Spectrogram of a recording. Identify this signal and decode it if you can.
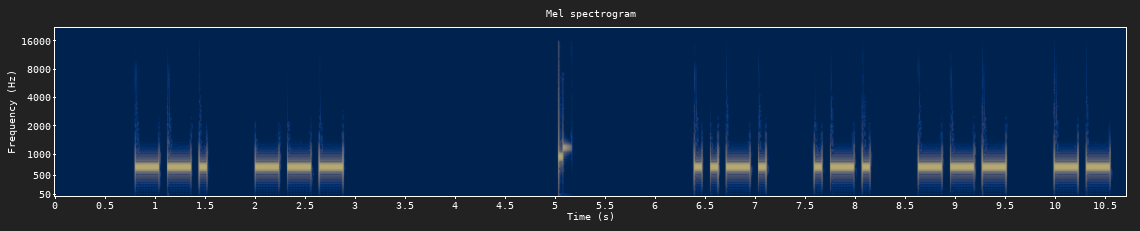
Morse code, heard as a keyed tone, about 15 wpm, spaced as for 11 wpm, 700 Hz. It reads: GO FROM
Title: 2x Character Spacing - Top 100 Words - 15wpm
